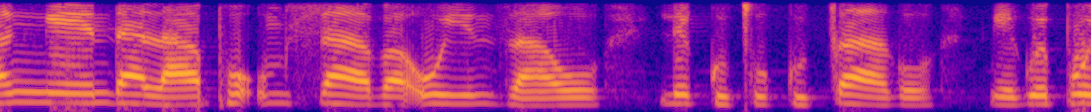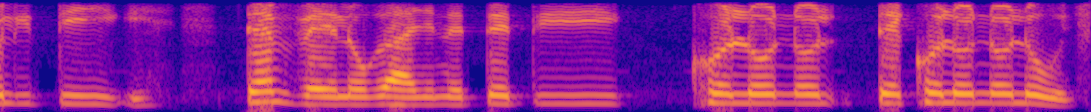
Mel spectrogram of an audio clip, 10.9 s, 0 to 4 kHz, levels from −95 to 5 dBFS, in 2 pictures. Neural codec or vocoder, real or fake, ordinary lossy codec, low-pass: none; real; none; 3.6 kHz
